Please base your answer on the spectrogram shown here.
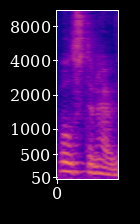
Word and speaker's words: Wolstenholme: Wolstenholme. Wolstenholme, yes, as in Kenneth.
